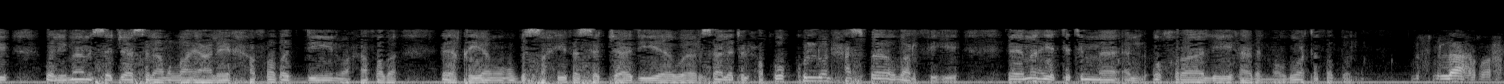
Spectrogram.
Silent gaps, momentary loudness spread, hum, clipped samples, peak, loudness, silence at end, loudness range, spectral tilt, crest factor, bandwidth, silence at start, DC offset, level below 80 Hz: none; 8 LU; none; under 0.1%; -8 dBFS; -24 LUFS; 0 s; 3 LU; -7 dB/octave; 14 dB; 5.4 kHz; 0 s; under 0.1%; -34 dBFS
